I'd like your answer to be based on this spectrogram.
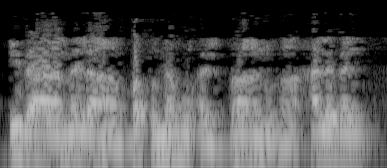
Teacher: فمحل الشاهد في كلمة ملا، هذه في الأصل ملأ، إلا أن الشاعر لم يهمز هنا وقلب الهمز إلى ألف · Term: إبدال الهمزة ألفا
